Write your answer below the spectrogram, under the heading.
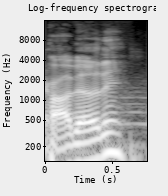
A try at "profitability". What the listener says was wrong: I think there's an extra syllable in there.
